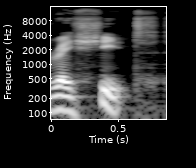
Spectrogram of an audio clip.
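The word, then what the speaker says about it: רֵאשִׁית: it's called genesis genesis comes from a hebrew word uh it's pronounced reishit and it just means beginning now there's a lot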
